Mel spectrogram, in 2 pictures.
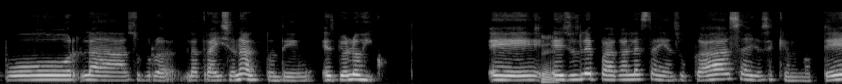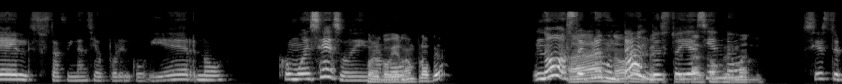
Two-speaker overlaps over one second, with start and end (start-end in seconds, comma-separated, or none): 14.1-16.0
